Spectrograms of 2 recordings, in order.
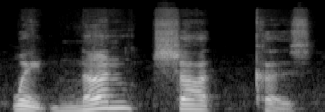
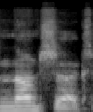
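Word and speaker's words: nunchaku: Nunchakas. Nunchakas. Okay. Nunchakas is how you pronounce it. Okay. I thought it was nunchucks, man.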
